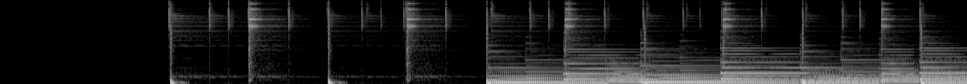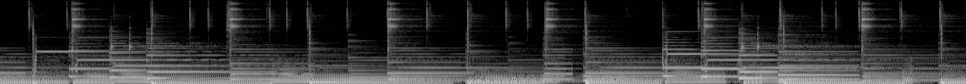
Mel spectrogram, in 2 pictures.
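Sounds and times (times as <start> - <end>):
slow improvisation in G major: 4.9 - 19.3.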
